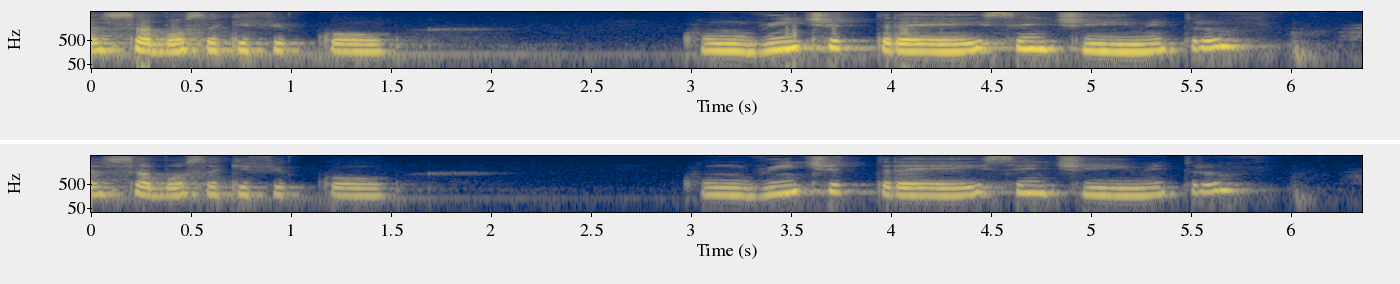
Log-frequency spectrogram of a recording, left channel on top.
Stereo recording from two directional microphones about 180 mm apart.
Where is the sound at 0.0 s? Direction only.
Centre (ahead or behind).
